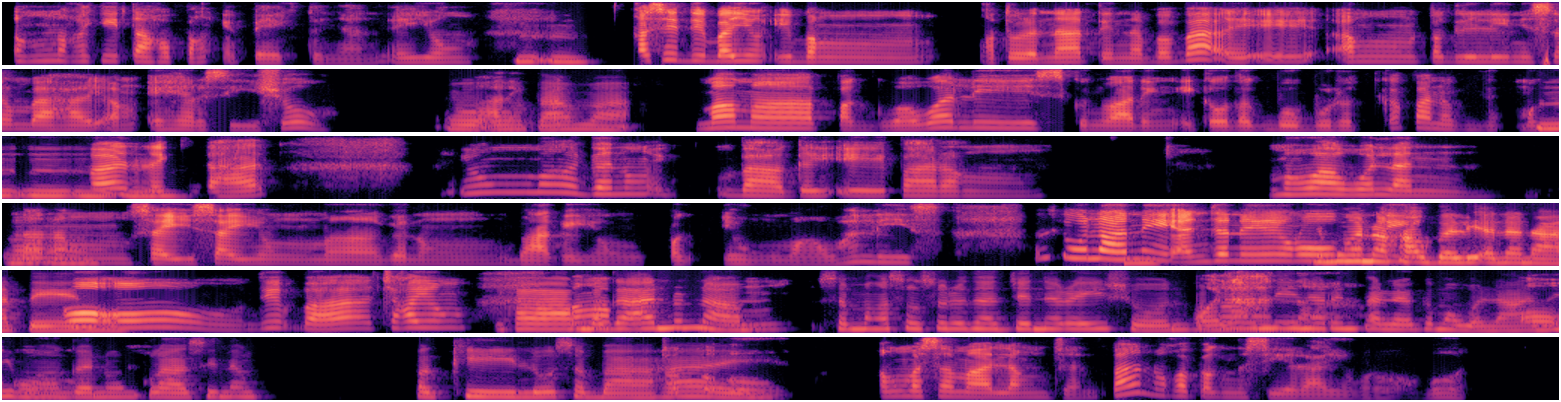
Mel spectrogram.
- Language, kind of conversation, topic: Filipino, unstructured, Paano makatutulong ang mga robot sa mga gawaing bahay?
- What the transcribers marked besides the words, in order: tapping; fan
